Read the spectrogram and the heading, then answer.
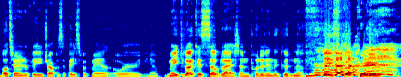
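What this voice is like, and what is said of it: Irish accent. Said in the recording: “the good-looking one with glasses with the beautiful Irish accent”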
